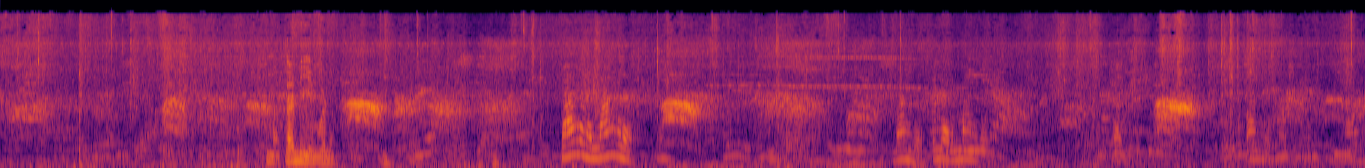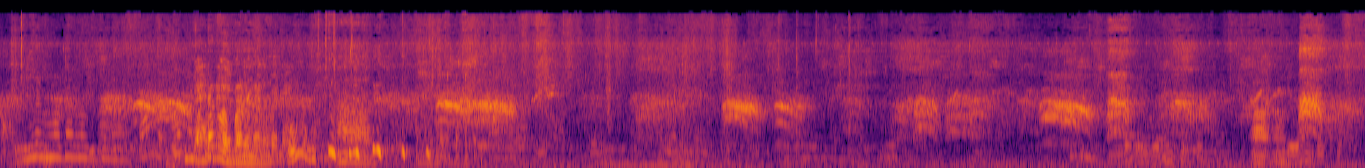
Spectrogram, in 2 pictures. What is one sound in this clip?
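Adult women and men talk and chatter nearby outdoors.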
